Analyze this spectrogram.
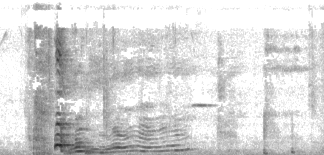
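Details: Male Golden Retriever crying indoors because he needs to go out; one long, loud whine that starts high and slides down over about two seconds, followed by a couple of soft thumps.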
